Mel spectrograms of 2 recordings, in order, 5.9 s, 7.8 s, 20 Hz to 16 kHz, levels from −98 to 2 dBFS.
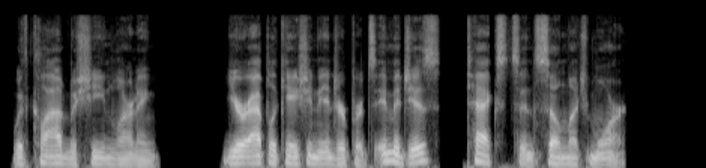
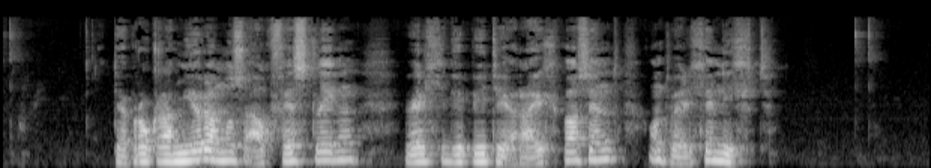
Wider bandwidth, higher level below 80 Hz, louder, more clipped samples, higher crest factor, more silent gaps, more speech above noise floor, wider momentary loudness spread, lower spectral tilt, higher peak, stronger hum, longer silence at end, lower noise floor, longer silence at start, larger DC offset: about the same, 12 kHz vs 11.5 kHz; first, -48 dBFS vs -58 dBFS; second, -25 LUFS vs -21 LUFS; neither; about the same, 20 dB vs 20 dB; first, 1.33-1.84 s, 3.66-3.86 s vs none; first, over 65 dB vs 53 dB; second, 9 LU vs 14 LU; about the same, -5.5 dB/octave vs -5.5 dB/octave; second, -6 dBFS vs -2 dBFS; neither; second, 0.65 s vs 1.35 s; first, under -90 dBFS vs -73 dBFS; second, 0.1 s vs 0.95 s; neither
